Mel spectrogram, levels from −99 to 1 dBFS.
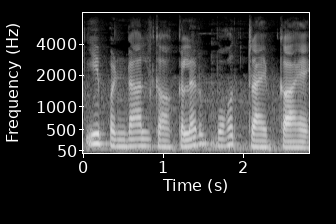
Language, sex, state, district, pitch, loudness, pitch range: Hindi, male, Bihar, Katihar, 150 Hz, -19 LUFS, 135-170 Hz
